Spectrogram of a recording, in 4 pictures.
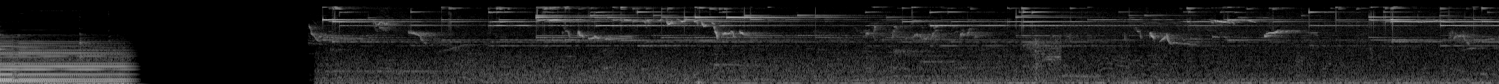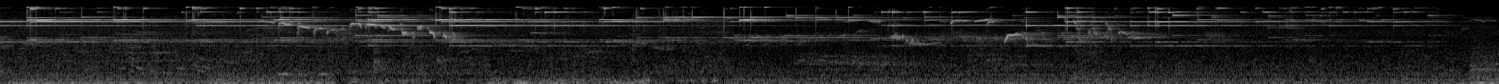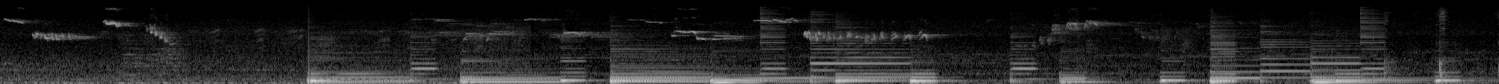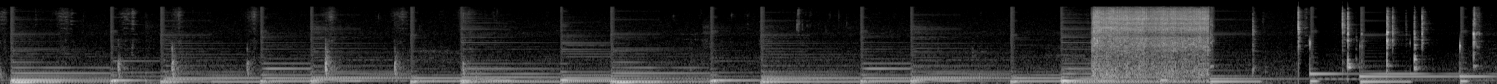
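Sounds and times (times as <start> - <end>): wind chimes ringing: 3.1 - 30.5, 55.9 - 57.1
bird-like chirps: 8.4 - 13.3, 13.9 - 22.7, 33.7 - 39.5.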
